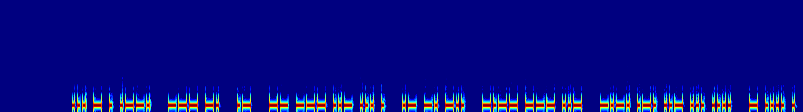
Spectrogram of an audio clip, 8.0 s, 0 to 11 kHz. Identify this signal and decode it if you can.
Morse code, heard as a keyed tone, about 44 wpm, 700 Hz. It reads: STEP ON A MOUSE AND YOU CRUSH THE
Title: A Sound Of Thunder 45wpm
